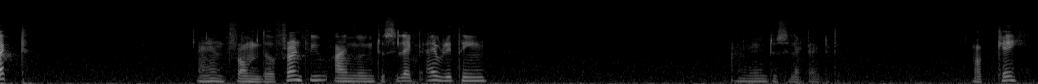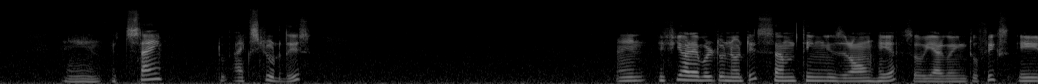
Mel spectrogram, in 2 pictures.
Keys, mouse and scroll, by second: 1.8 middle click, 2.7 KP_1, 5.2-7.0 drag, 7.2-9.0 drag, 8.0 b, 9.2 middle click, 11.8 middle click, 12.2 KP_1, 13.8 e, 15.7 middle click, 17.2-19.7 middle drag.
